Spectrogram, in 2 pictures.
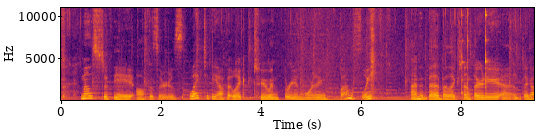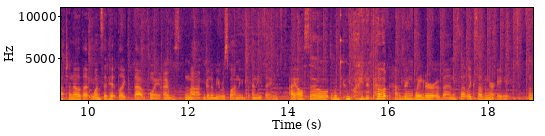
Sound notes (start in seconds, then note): none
